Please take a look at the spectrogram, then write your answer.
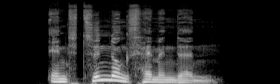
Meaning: inflection of entzündungshemmend: 1. strong genitive masculine/neuter singular 2. weak/mixed genitive/dative all-gender singular 3. strong/weak/mixed accusative masculine singular
- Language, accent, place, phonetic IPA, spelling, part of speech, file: German, Germany, Berlin, [ɛntˈt͡sʏndʊŋsˌhɛməndn̩], entzündungshemmenden, adjective, De-entzündungshemmenden.ogg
